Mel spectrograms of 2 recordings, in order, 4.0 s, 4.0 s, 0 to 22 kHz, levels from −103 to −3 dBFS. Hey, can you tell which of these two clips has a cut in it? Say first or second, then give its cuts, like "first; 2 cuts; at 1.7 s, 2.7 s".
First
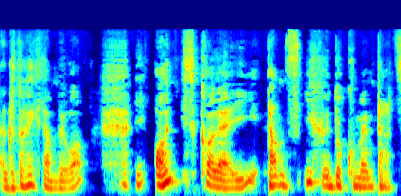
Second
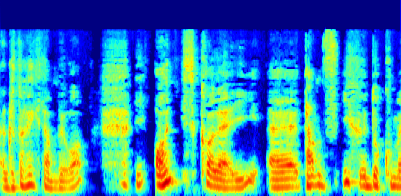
first; 1 cut; at 2.6 s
